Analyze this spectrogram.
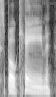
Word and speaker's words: Spokane: It looks like Spokane, but it's pronounced Spokane, I'm pretty sure.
